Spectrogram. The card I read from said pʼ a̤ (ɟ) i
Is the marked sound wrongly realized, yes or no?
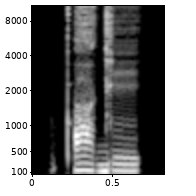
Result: yes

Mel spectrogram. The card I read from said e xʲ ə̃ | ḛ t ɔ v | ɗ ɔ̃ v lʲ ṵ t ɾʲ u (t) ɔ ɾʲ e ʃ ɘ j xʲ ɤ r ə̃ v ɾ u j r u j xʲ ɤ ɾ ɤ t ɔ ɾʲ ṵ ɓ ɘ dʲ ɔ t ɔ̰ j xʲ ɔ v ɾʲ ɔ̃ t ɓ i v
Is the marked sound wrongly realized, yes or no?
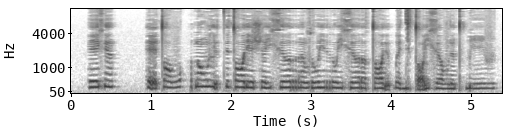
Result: no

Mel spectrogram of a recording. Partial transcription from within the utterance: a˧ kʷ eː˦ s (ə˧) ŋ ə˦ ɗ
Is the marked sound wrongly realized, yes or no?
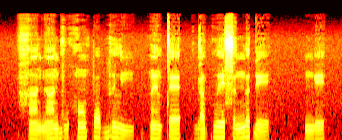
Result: no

